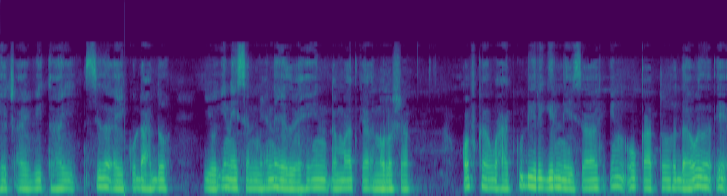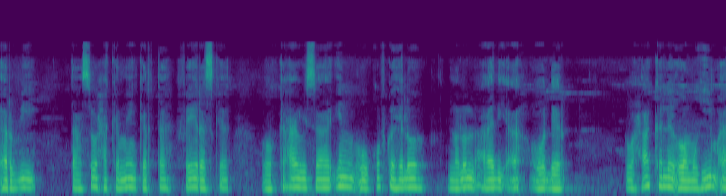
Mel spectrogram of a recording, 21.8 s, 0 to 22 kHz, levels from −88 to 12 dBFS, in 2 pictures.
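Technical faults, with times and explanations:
Throughout: the speech sounds dull and smeared, with nothing above 9.8 kHz and plainly audible codec damage. The likely cause is AAC compression at a low bitrate, consistent with roughly 32 kbps AAC-LC. At that rate the encoder spends too few bits on each frame of frequency lines, so it drops the top of the spectrum, leaves gaps, and gives sibilants and sustained sounds a fizzy, warbling texture.
1.87 s and 6.77 s, repeated buffer: at each moment a very short slice of audio plays again with hard joins, heard as a tiny click or buzz rather than a clear stutter. The slice lasts about 5.33 ms, which fits a 256-sample buffer. It repeats twice extra at 1.87 s and once extra at 6.77 s. Fresh audio reached the output late, so the device replayed its last buffer. Essentially nothing is skipped afterwards.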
